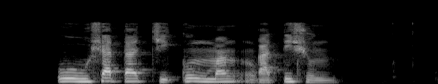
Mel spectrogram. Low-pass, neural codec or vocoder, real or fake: 7.2 kHz; none; real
